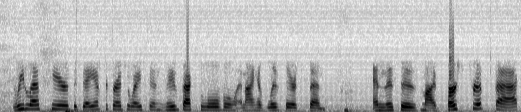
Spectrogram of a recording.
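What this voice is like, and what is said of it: Southern US twang accent. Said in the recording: “you have a southern twang”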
